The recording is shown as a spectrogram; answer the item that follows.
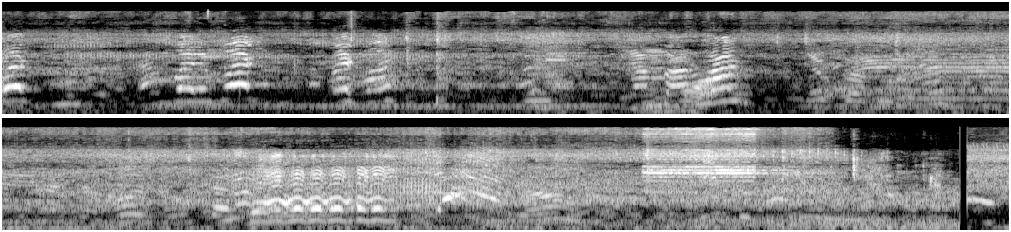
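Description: Mostly children's voices talking, with chatter over steady outdoor background noise in the second half.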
